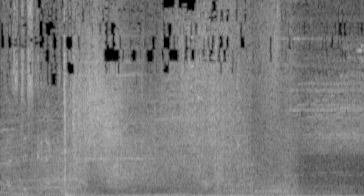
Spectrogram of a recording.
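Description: A large building explodes with a deep rumbling blast.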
